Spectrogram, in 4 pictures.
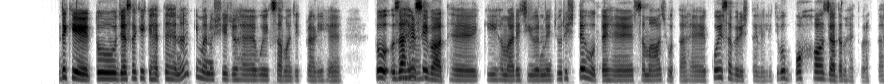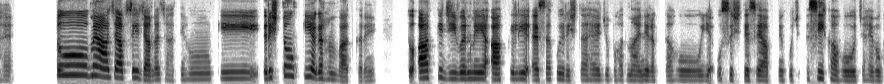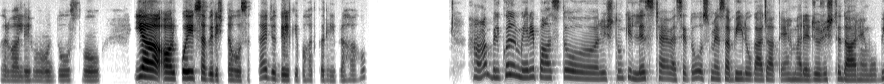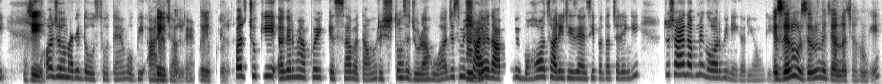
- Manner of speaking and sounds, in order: in English: "लिस्ट"
- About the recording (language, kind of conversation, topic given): Hindi, podcast, रिश्तों से आपने क्या सबसे बड़ी बात सीखी?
